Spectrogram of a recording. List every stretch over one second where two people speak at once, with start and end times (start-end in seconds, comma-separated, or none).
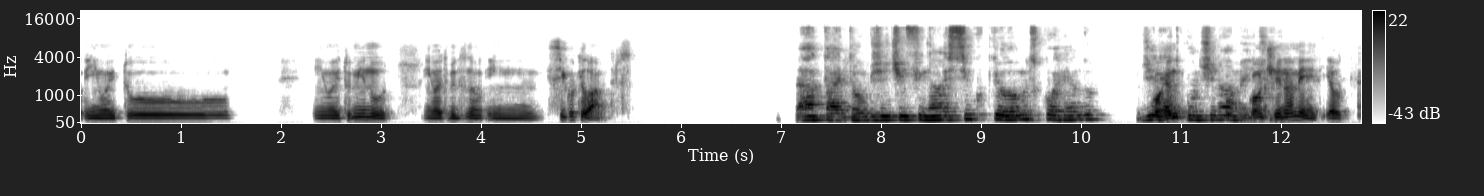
10.7-12.1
